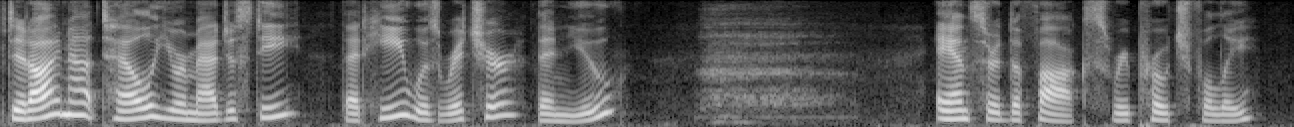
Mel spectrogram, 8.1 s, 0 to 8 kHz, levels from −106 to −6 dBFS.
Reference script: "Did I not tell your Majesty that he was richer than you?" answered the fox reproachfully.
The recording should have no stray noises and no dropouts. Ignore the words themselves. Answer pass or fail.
fail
